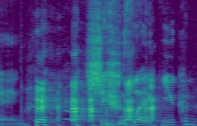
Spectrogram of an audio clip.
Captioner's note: laughs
